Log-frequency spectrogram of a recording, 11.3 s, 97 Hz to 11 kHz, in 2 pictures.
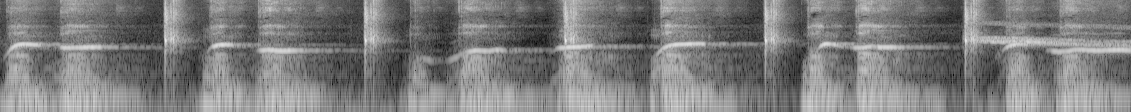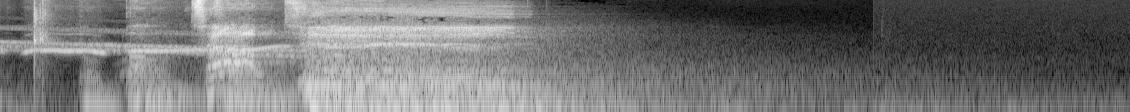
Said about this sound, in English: I hope it worked, dog. Top 10. I hope that jingle worked. If not, I mean, sorry, y'all. We did. Yeah, let's say that's the jingle. Put that in.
